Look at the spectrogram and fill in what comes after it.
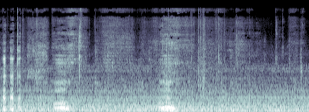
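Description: A man chewing a toasted grilled cheese sandwich, with soft rubbing mouth sounds and two short vocal sounds about a second and about three seconds in, over a steady low hum.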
